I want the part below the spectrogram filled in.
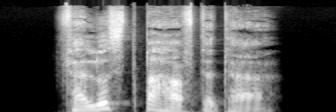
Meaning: inflection of verlustbehaftet: 1. strong/mixed nominative masculine singular 2. strong genitive/dative feminine singular 3. strong genitive plural
- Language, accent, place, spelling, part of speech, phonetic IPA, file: German, Germany, Berlin, verlustbehafteter, adjective, [fɛɐ̯ˈlʊstbəˌhaftətɐ], De-verlustbehafteter.ogg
